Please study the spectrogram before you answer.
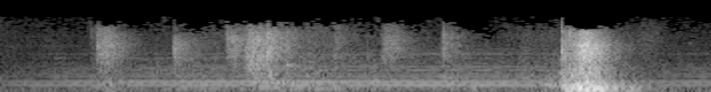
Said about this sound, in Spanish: Juan abre la puerta.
